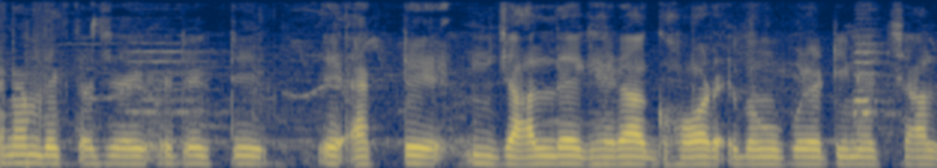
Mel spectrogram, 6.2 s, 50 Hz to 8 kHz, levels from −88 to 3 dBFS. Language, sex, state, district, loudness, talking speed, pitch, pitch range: Bengali, male, West Bengal, Purulia, -18 LUFS, 155 wpm, 130 Hz, 125-135 Hz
